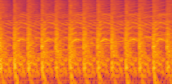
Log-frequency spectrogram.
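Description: Makina electronic dance music from a DJ session: a fast, steady kick drum, about two and a half beats a second, under short synth figures that rise and fall in pitch.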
